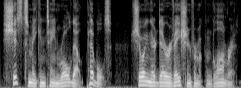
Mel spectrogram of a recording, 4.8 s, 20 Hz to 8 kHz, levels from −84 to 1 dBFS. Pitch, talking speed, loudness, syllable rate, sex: 105 Hz, 150 wpm, -16 LUFS, 5.3 syllables/s, male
